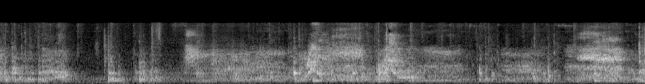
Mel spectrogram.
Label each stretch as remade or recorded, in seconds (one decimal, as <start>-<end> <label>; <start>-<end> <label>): 0.0-1.7 recorded; 1.7-2.5 remade; 2.5-6.5 recorded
